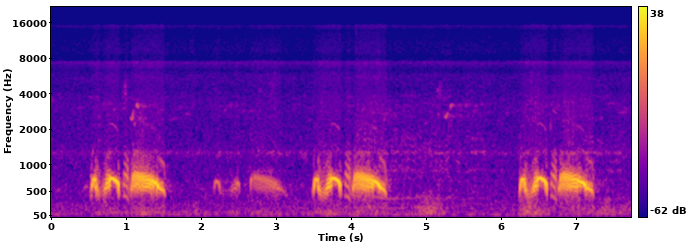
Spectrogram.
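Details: Cooing spotted dove (tekukur) at a village trapping session with a decoy bird, the target a kuk 3 male; three loud phrases of a brief arched note and a long descending coo, repeated roughly every three seconds, with faint distant coos between.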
